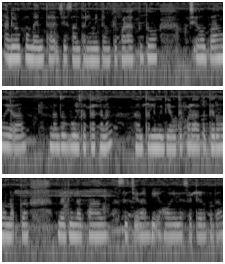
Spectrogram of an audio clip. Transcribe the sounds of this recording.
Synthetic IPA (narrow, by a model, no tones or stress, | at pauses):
əɖijɔkɔmɛnt̪ʰat͡ʃisant̪ʰalimiɖijamt̪ɛpaɽ̤ak̚t̪ɛd̪ɔ | t͡ʃiʔɦɔpaŋhɔjaʔa | nad̪ɔbulkat̪akana | sant̪ʰalimiɖijamt̪ɛpaɽ̤akat̪ɛɾɔɦɔnɔʔkaləɖilapaŋsɛt͡ʃɛɾaɦbiʔɦɔjlɛsɛʈɛɾkad̪a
